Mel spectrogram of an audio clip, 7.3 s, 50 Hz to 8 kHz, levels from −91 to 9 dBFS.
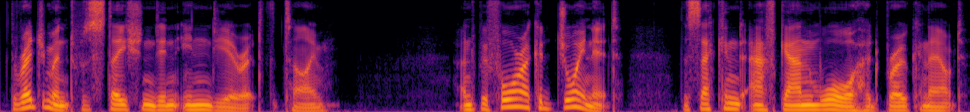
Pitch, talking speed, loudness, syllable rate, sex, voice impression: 125 Hz, 180 wpm, -18 LUFS, 5.5 syllables/s, male, masculine, adult-like, cool, slightly refreshing, sincere, slightly calm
